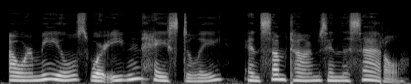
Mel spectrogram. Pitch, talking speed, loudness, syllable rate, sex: 190 Hz, 145 wpm, -18 LUFS, 4.8 syllables/s, female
